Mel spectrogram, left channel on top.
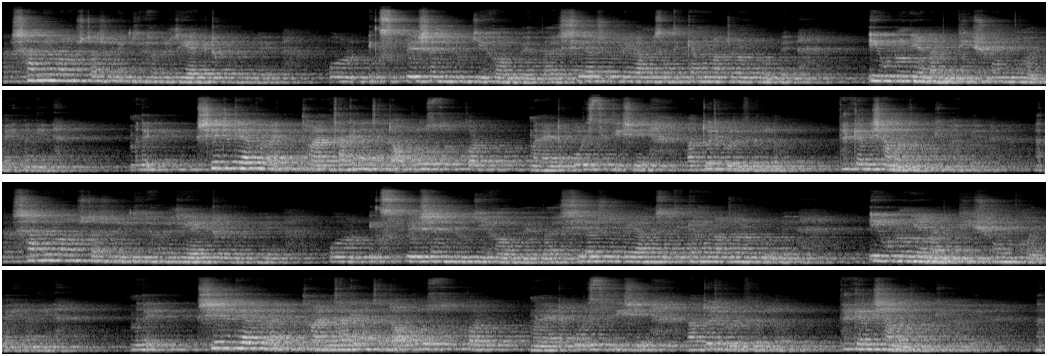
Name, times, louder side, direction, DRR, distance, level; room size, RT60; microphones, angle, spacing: voice 1, 0.1-2.0 2.3-2.9 3.3-8.2 8.7-11.1 11.7-11.9 12.4-15.3 15.7-18.3 18.8-20.4, equal, 80° left, -3 dB, 1.5 m, -20 dB
9.9 x 5.2 x 6.8 m, 3.0 s
head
